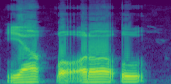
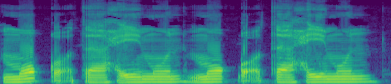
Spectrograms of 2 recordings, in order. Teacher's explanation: huruf qaf ketika sukun maka dihukumi qalqalah, dan cara membacanya harus dipantulkan ya.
